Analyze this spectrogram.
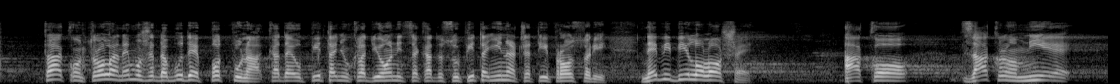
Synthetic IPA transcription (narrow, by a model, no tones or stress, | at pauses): t̪aːko̞nt̪ɾo̞ːlane̞mo̞ʒe̞d̪abud̪e̞po̞t̪̚punakad̪ajeupiːt̪aːɲuklad̪io̞ːnit̪sekad̪asuupiːt̪aɲuinaːt͡ʃe̞t̪iːpɾo̞ːst̪o̞ɾḭnebibiːlo̞lˠo̞ʃḛ | ako̞ | zaːko̞nomnije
